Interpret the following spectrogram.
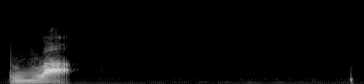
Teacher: Maka kita ucapkan dha dengan mengangkat, ya, pangkal lidah kita. · huruf dha ini ya sama dengan huruf sebelumnya, huruf ta, yakni dengan mengangkat pangkal lidah ketika kita mengucapkannya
